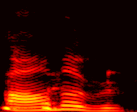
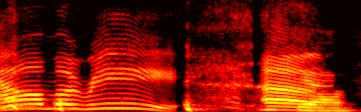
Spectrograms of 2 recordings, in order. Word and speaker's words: Alma Ree: it came on, and I was like, Alma Ree, and you're like Alma Ree. Hard A's, hard A's. Put the Al in the Alma.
